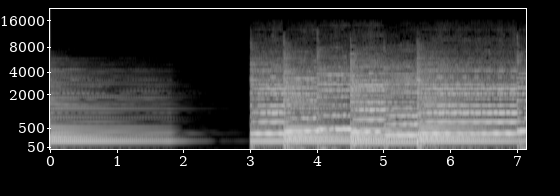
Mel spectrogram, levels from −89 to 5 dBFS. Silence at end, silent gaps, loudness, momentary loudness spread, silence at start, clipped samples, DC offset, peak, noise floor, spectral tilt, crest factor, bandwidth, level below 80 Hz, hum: 0 s; none; -19 LUFS; 17 LU; 0 s; under 0.1%; under 0.1%; -6 dBFS; -79 dBFS; -6 dB/octave; 14 dB; 12.5 kHz; -48 dBFS; none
